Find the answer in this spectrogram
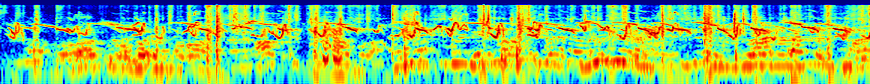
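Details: Newly hatched grey francolin chicks calling for their mother: a dense chorus of high, thin peeps and downslurred cheeps, overlapping and repeated rapidly throughout, with a few soft lower notes beneath.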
